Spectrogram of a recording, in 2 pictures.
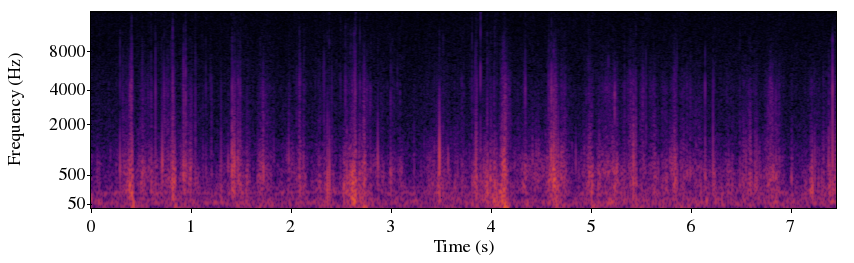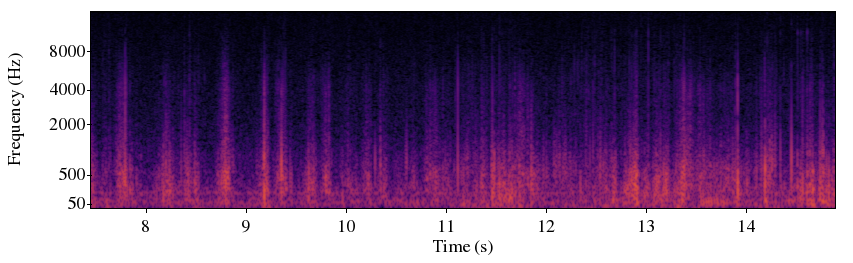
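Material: Silicone.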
